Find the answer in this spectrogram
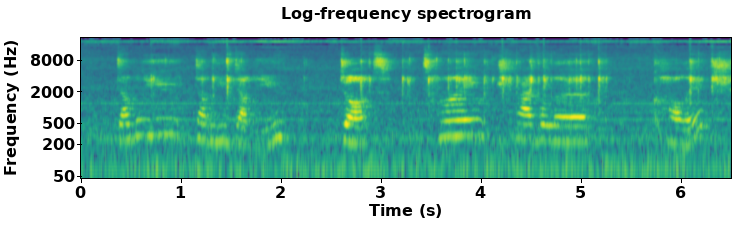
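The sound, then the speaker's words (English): Typing a web address on a computer keyboard, with several quick bursts of key clicks under people talking. “Open up a new webpage or tab. Mm-hmm. Yes, and just type this address in.”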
